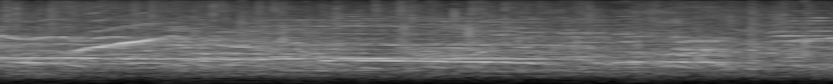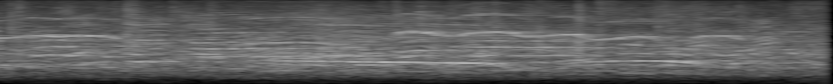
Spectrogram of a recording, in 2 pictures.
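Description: A band plays loud rock music through loudspeakers.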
